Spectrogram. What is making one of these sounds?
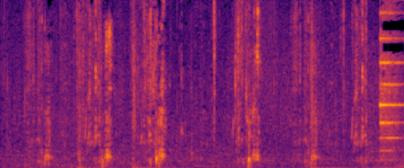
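A horse drinks water with slurping sounds.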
